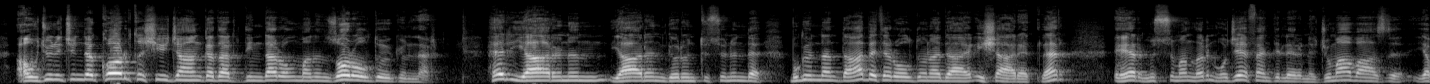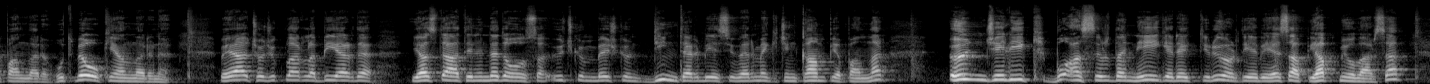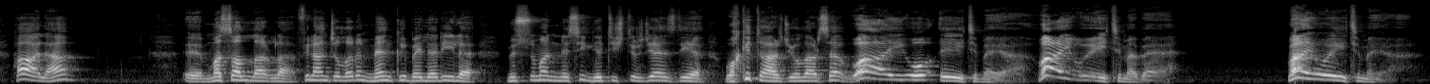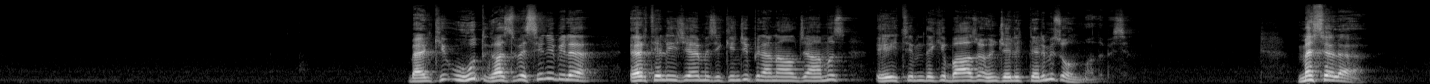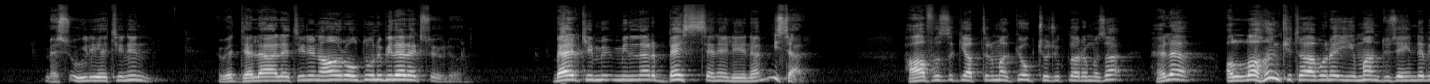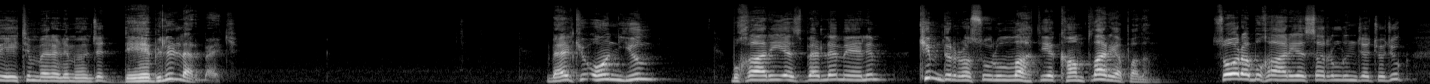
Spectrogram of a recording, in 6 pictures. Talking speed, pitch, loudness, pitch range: 95 wpm, 185 Hz, -19 LUFS, 165-210 Hz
